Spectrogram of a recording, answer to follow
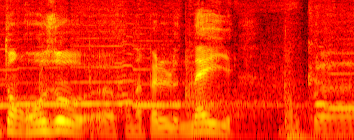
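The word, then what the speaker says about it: nay: C'est la fameuse flû en roseau qu'on appelle le NE. Donc à l'occidental, ça s'écrit N A Y.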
